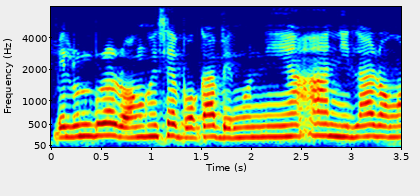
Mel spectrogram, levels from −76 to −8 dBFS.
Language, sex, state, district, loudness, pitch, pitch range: Assamese, female, Assam, Sonitpur, -14 LUFS, 230 Hz, 220-245 Hz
